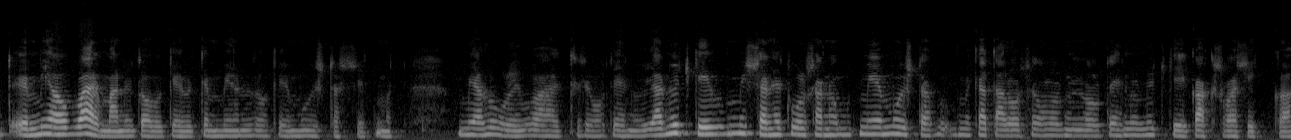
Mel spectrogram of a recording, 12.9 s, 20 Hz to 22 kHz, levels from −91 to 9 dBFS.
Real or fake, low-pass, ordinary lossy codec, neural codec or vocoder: fake; none; none; vocoder, 44.1 kHz, 128 mel bands every 512 samples, BigVGAN v2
